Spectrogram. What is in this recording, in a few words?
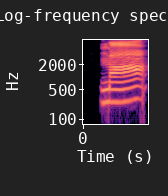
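"na2", Mandarin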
